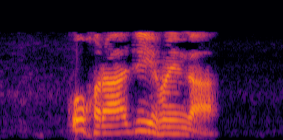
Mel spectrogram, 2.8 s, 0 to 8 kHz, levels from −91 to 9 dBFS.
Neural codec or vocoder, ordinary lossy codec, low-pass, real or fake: none; AAC, 16 kbps; 7.2 kHz; real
